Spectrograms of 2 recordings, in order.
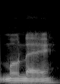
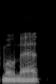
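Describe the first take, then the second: First: The name ends in an open 'nay' sound. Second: The name ends in a 'net' sound. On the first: The speaker calls it wrong. "not Monet" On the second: The speaker calls it right. "It's Monette"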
